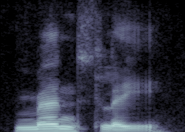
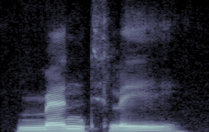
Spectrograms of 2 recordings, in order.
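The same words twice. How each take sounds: No difference in how they are said.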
